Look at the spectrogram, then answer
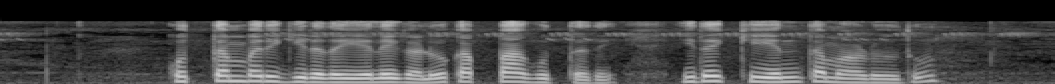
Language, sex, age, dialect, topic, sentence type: Kannada, female, 25-30, Coastal/Dakshin, agriculture, question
